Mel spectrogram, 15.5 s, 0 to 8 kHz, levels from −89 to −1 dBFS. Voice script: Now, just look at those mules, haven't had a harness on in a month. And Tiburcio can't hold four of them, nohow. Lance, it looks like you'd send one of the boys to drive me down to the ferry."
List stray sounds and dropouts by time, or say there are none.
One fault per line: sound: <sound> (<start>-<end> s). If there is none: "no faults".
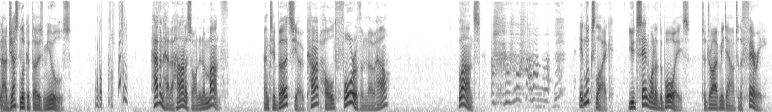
sound: chirp (1.9-2.6 s)
sound: laugh (9.8-11.3 s)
